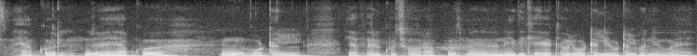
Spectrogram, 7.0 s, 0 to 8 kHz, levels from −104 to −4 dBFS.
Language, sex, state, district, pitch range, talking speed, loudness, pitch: Hindi, male, Bihar, Jahanabad, 115-120 Hz, 180 wpm, -16 LUFS, 120 Hz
